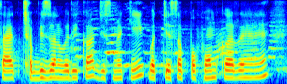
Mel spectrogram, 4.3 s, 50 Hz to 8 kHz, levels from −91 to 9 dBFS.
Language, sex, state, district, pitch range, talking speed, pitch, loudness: Hindi, female, Jharkhand, Deoghar, 200-220 Hz, 180 wpm, 210 Hz, -16 LUFS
